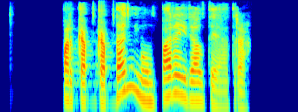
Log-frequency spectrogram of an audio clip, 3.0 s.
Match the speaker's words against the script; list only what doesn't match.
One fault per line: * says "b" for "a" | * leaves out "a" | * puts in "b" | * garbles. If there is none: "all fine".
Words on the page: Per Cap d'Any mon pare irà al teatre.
* puts in "Cap"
